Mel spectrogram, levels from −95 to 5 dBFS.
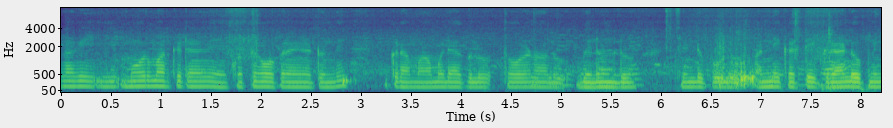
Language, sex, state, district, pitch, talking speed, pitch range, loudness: Telugu, male, Andhra Pradesh, Sri Satya Sai, 130 Hz, 145 wpm, 125-135 Hz, -19 LUFS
